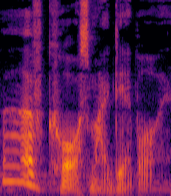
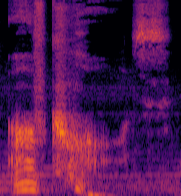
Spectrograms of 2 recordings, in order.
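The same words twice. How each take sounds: First: Warm. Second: "Of course" breathed in a voiceless whisper; the artist answering the boy softly while studying the girl. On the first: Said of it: "he warmly answered". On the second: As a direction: say "Of course" quietly, almost to yourself. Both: A narrator's reading.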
